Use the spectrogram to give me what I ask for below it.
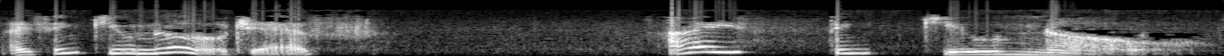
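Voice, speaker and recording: An actor playing an insinuating, folksy, coolly scheming townsman in a 1980s radio drama, with a raspy, creaky voice. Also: high-pitched, wildly swooping pitch, drawn-out words, background noise, exaggerated voice. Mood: sly, pressing. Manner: folksy, leading, persuasive. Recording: dull lo-fi radio recording.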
